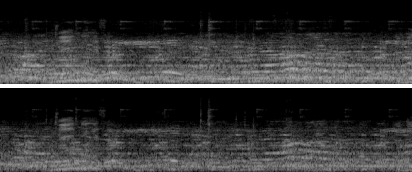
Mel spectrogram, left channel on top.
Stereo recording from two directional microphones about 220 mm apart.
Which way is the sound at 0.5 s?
35° right (ahead or behind).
